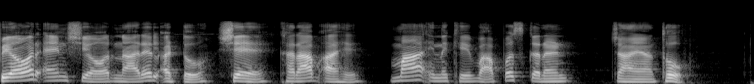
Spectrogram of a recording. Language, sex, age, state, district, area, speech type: Sindhi, male, 18-30, Rajasthan, Ajmer, urban, read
